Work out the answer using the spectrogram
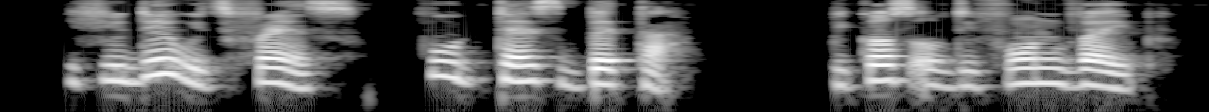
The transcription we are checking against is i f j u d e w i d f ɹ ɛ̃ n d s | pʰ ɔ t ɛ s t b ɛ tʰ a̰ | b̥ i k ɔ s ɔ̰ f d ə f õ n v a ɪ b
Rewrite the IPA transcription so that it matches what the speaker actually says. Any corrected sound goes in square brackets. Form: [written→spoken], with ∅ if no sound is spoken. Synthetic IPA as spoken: i f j u d e w i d f ɹ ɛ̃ n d s | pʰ [ɔ→u] t ɛ s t b ɛ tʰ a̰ | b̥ i k ɔ s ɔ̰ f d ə f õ n v a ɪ b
